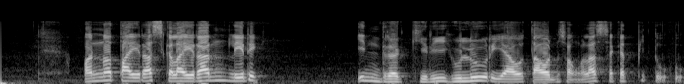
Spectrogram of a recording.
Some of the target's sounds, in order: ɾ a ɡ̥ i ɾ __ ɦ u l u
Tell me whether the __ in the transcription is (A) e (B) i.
B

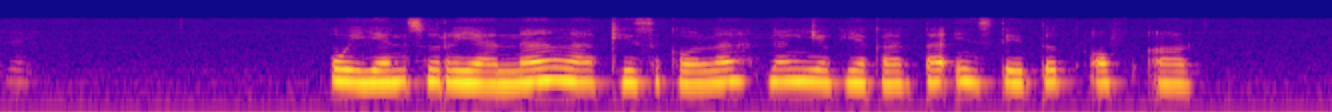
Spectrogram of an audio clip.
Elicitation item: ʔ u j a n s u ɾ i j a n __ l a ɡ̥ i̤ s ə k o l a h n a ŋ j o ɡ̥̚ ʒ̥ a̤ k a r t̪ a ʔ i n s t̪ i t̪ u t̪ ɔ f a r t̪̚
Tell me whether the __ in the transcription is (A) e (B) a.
B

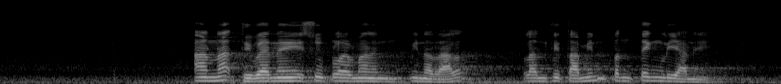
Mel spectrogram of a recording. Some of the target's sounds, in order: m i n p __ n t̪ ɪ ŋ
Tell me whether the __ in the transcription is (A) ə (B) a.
A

